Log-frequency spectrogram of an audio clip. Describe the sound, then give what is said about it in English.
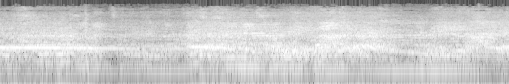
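A crowd shouts and jeers loudly at a political speech by Mitch McConnell in Kentucky. The dense, continuous noise of many voices holds throughout, easing briefly twice before surging back. “This is the reaction he got from his supporters out in Kentucky over the weekend when he was trying to give a speech.”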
